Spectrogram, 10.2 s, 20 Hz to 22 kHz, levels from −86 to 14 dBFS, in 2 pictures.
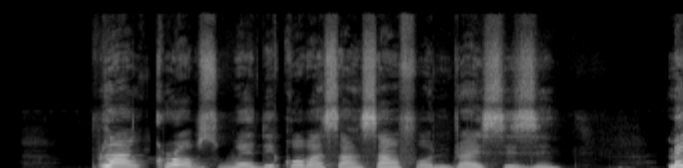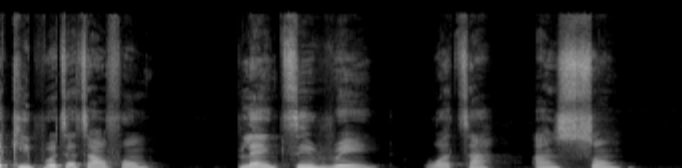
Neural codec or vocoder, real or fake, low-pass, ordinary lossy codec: none; real; none; none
